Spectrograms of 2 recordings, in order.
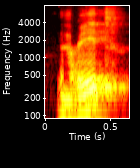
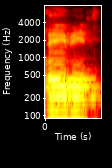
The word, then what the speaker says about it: David: david for the intro my name is david this is the spanish way to pronounce to say my name but you can also accommodate it david m um and i'm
